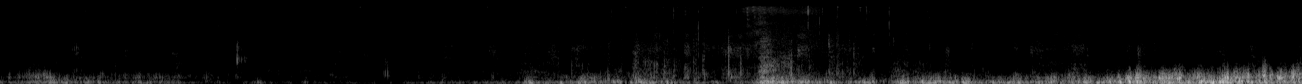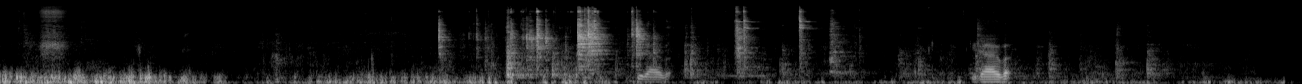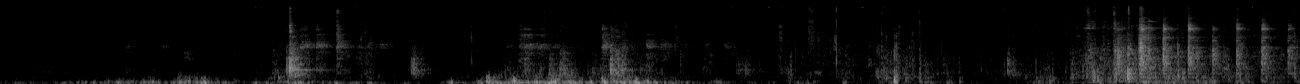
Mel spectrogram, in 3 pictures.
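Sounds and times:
shuffling hooves and paws: 0.3 - 17.2, 27.2 - 39.0
hoof thuds on dirt: 3.3 - 19.0, 28.8 - 39.0
low rumbling on microphone: 7.5 - 18.0.

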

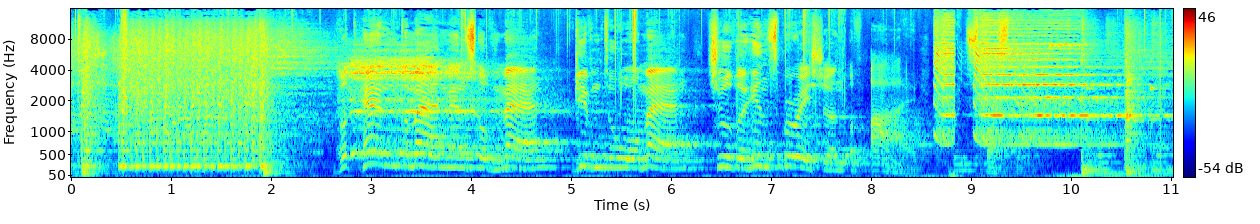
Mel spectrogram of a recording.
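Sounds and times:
air horn effect blaring: 2.6 - 5.0
man speaking: 2.7 - 9.6.

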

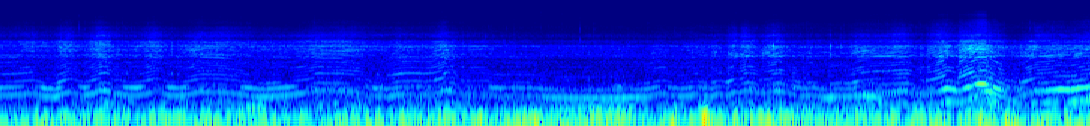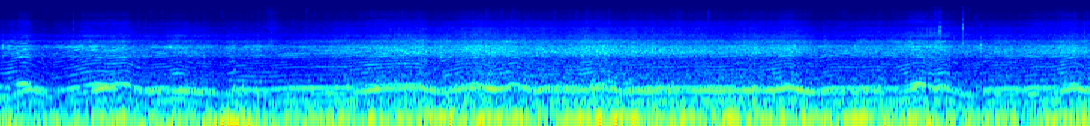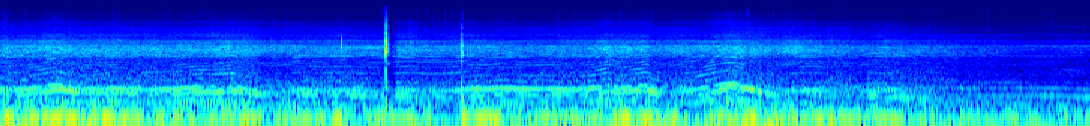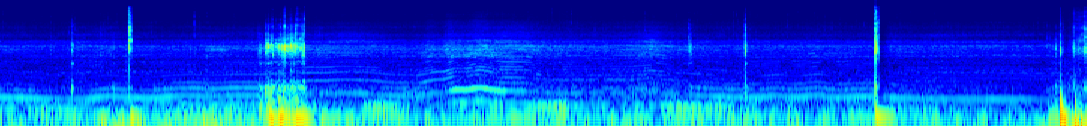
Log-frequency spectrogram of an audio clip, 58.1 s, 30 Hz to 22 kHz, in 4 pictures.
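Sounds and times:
snowmobile engine revving: 0.0 - 58.0.

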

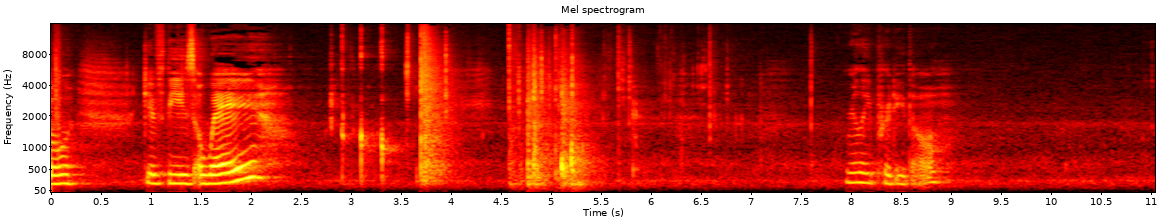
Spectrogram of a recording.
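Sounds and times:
handling noise: 4.6 - 6.8.

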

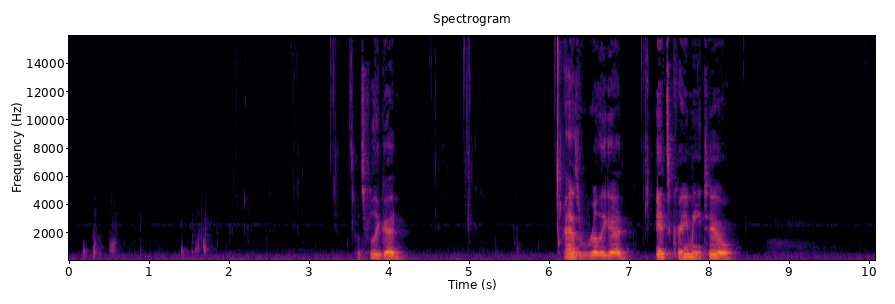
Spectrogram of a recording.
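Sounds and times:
person sipping and swallowing: 0.0 - 3.6.

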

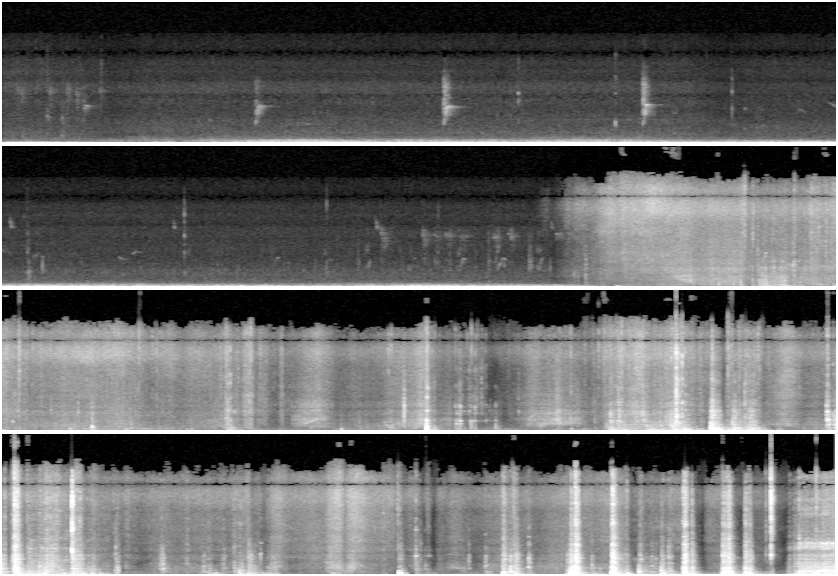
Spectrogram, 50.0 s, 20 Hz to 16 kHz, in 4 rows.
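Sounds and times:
steady hiss: 21.1 - 31.4.

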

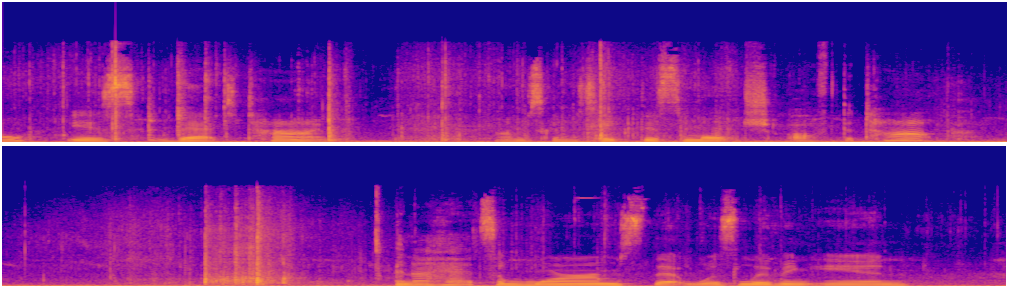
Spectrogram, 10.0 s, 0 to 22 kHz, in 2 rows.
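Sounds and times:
mulch rustling crunch: 0.0 - 4.0, 5.1 - 7.0
steady low rumble: 0.0 - 9.4.

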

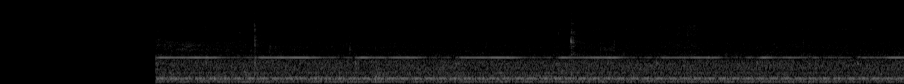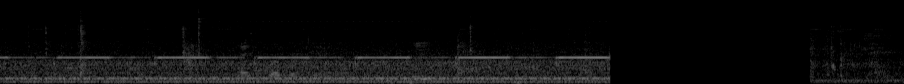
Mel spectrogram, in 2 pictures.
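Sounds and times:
high electronic beeping tone: 1.6 - 15.2
steady low hum: 1.6 - 15.2.

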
